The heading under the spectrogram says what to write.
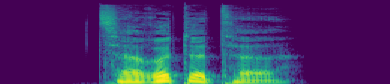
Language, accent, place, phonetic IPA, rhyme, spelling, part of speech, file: German, Germany, Berlin, [t͡sɛɐ̯ˈʁʏtətə], -ʏtətə, zerrüttete, adjective, De-zerrüttete.ogg
- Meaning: inflection of zerrütten: 1. first/third-person singular preterite 2. first/third-person singular subjunctive II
